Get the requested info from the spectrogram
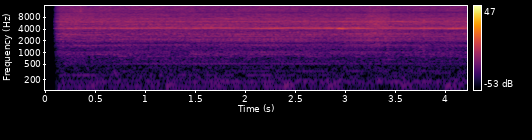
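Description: Electric hair clippers running steadily during a haircut: an even whirring with a thin high whine.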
